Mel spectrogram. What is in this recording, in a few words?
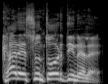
Rom neutral, 罗马尼亚语; 钢铁雄心4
